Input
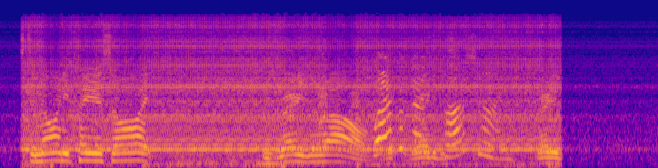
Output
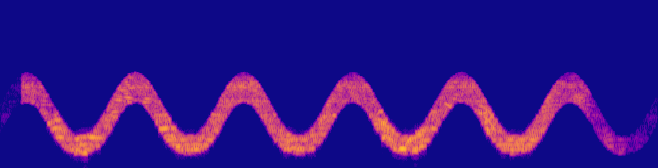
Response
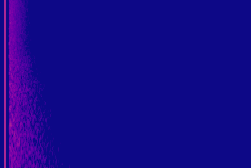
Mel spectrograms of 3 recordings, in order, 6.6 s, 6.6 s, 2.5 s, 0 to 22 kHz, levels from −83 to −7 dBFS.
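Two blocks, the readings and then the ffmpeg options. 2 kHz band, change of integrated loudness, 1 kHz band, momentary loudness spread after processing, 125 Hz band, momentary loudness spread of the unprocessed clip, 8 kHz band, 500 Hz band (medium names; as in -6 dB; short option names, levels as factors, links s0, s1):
-3.0 dB, -6.0 dB, -4.5 dB, 7 LU, under -40 dB, 5 LU, under -40 dB, -5.5 dB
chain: -filter_complex "[0:a]afwtdn=0.0251,flanger=delay=17.5:depth=3.6:speed=0.37,acrossover=split=120|530|2600[s0][s1][s2][s3];[s2]alimiter=limit=0.0668:level=0:latency=1:release=85[s4];[s0][s1][s4][s3]amix=inputs=4:normalize=0,asubboost=boost=8:cutoff=110,acompressor=threshold=0.0398:ratio=6,asplit=2[s5][s6];[s6]adelay=19,volume=0.596[s7];[s5][s7]amix=inputs=2:normalize=0,aecho=1:1:317|634|951:0.708|0.113|0.0181,afftfilt=real='re*between(b*sr/1024,520*pow(2600/520,0.5+0.5*sin(2*PI*0.92*pts/sr))/1.41,520*pow(2600/520,0.5+0.5*sin(2*PI*0.92*pts/sr))*1.41)':imag='im*between(b*sr/1024,520*pow(2600/520,0.5+0.5*sin(2*PI*0.92*pts/sr))/1.41,520*pow(2600/520,0.5+0.5*sin(2*PI*0.92*pts/sr))*1.41)':win_size=1024:overlap=0.75,volume=2.24"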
